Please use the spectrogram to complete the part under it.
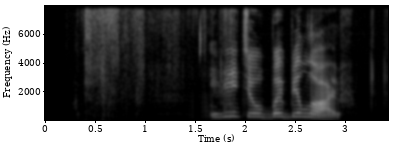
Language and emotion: Russian, neutral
